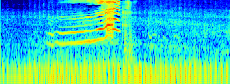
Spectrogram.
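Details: Baby monkey belonging to Yaya, hungry for Yoyo's milk, gives one whining cry that climbs steadily in pitch and ends in a brief harsh shriek, over a low engine-like rumble.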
